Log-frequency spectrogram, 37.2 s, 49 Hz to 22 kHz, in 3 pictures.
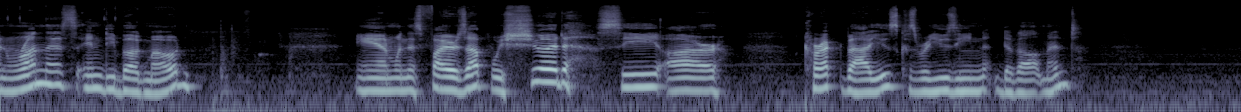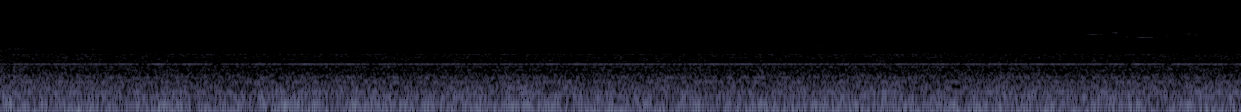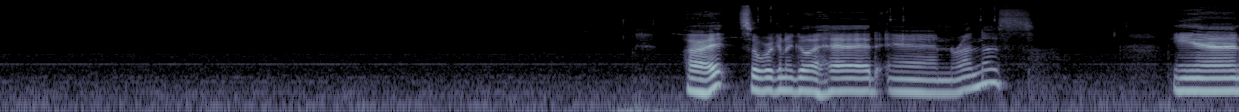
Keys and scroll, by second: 1.2 ctrl+d.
